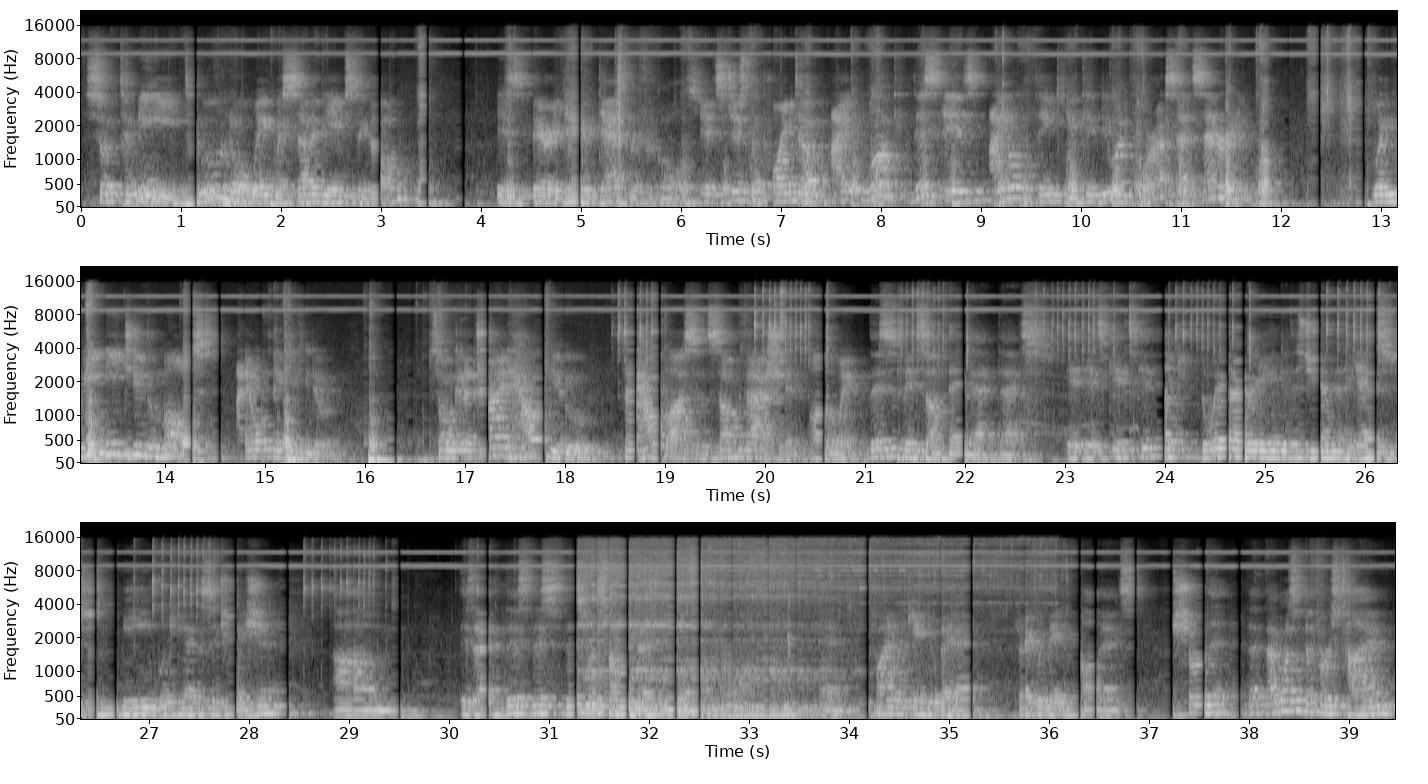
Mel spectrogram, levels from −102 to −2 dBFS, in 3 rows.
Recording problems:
off-mic speech; far
room echo; noticeable; dies away in 0.6 s
household noises; loud; throughout; 5 dB below the speech
high-pitched whine; noticeable; throughout; 9 kHz, 10 dB below the speech
murmuring crowd; faint; throughout; 30 dB below the speech
choppy; very; 12% of the speech affected

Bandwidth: 15.5 kHz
